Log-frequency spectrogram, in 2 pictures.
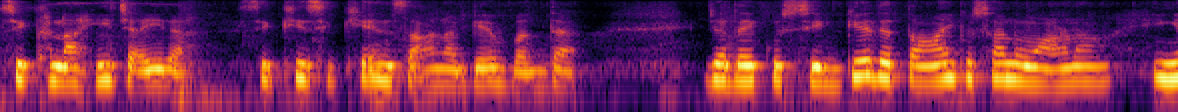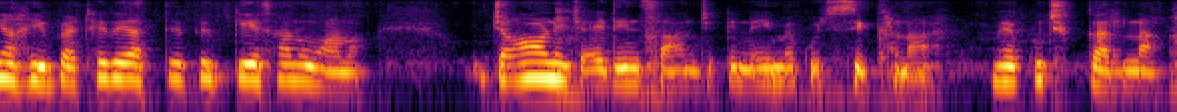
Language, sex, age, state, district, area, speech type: Dogri, female, 30-45, Jammu and Kashmir, Samba, rural, spontaneous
